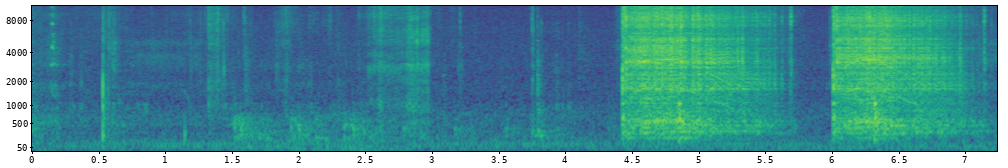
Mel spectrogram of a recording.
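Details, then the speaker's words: Craftsman riding mower, restart after carb adjustment; two loud harsh grinding bursts as the starter engages on a flywheel ring gear missing teeth, likely from a previous engagement, starter itself in good shape; starter grinding on damaged flywheel ring gear. "this thing's missing some teeth on the flywheel it looks like it was from a previous engagement because the starter the starter looks good"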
